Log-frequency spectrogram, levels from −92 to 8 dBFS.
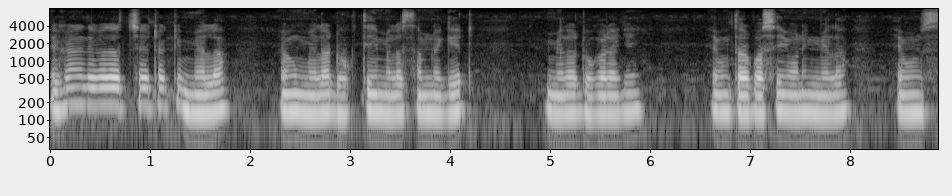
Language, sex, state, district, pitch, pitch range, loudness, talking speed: Bengali, male, West Bengal, Jhargram, 140 Hz, 135-150 Hz, -17 LUFS, 140 wpm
